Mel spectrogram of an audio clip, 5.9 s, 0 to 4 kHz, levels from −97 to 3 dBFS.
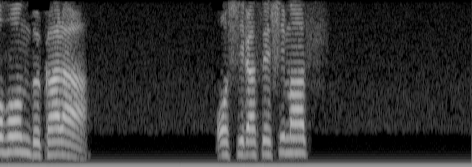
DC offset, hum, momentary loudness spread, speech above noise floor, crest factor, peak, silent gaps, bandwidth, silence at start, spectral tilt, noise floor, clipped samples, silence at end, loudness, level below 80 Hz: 0.8%; 50 Hz at -75 dBFS; 11 LU; 41 dB; 18 dB; -14 dBFS; none; 4 kHz; 0 s; -3 dB/octave; -70 dBFS; under 0.1%; 2.05 s; -30 LUFS; -78 dBFS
